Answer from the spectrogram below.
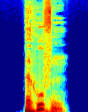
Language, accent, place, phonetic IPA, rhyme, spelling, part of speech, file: German, Germany, Berlin, [bəˈhuːfn̩], -uːfn̩, Behufen, noun, De-Behufen.ogg
- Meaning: dative plural of Behuf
